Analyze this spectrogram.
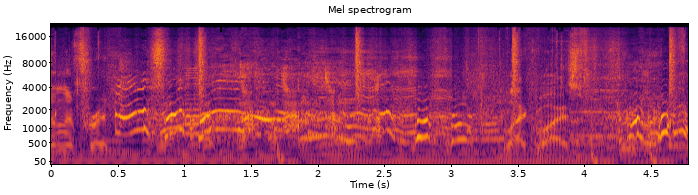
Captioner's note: laughter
